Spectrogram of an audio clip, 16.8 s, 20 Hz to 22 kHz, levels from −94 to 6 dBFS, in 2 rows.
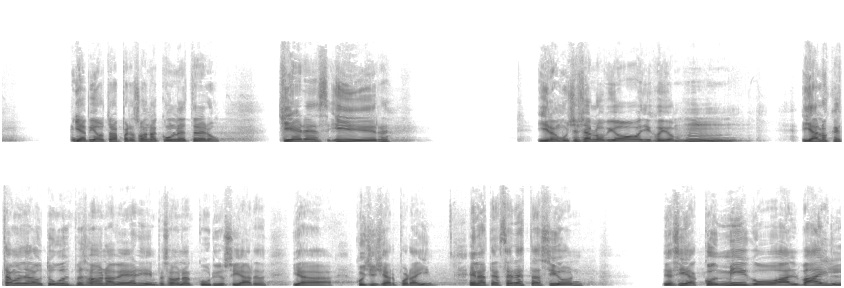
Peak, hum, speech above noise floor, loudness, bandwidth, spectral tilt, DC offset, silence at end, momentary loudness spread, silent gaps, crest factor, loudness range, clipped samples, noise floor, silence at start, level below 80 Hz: -12 dBFS; none; over 61 dB; -29 LUFS; 14.5 kHz; -5 dB/octave; under 0.1%; 0 s; 6 LU; none; 18 dB; 2 LU; under 0.1%; under -90 dBFS; 0.05 s; -82 dBFS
